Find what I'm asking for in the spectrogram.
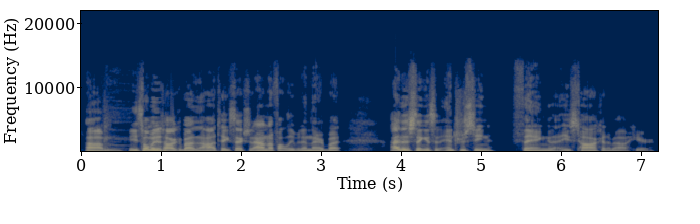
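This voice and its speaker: Low-voiced bright young man, casual chat. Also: animated, fast talker, no room sound, clean studio sound. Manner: rambling, many fillers. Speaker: podcast host.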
